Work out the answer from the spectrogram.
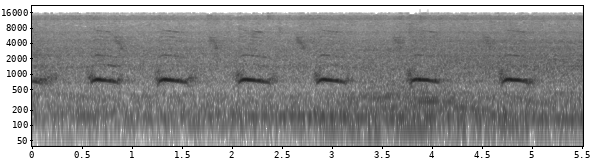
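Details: Series of six soft, clear coos from a very young zebra dove, each note brief and gently falling, delivered at a steady pace of about one every 0.8 seconds against a quiet indoor hum.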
